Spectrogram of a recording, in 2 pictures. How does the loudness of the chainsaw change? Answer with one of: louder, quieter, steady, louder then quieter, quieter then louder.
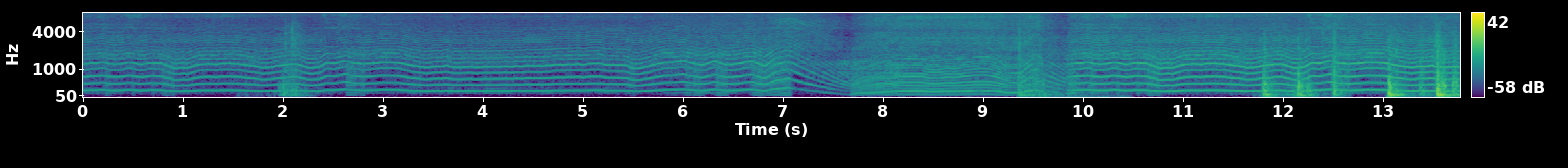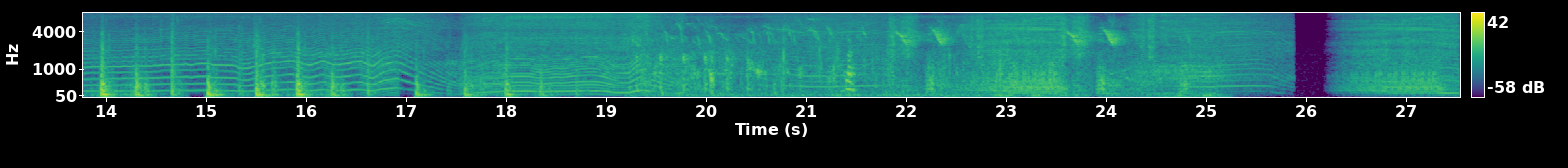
louder.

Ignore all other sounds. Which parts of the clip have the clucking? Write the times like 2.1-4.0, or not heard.
19.1-25.1.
